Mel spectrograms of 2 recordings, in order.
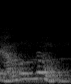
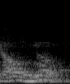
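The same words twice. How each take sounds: First: I DON'T KNOW softly with the D still there; soft, higher "I don't know" with a light D; informal, D kept. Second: I DON'T KNOW as "I'on know"; informal, D dropped. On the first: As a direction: say "I don't know" casually but sound the D. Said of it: "when you talk informally". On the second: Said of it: "You might say". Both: Shown as a demonstration.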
